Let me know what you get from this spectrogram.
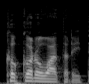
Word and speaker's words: Kokorowatari: Koyomi shows up and he thrusts the Kotowatari? – Kokorowatari? – Kokorowatari, thank you.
